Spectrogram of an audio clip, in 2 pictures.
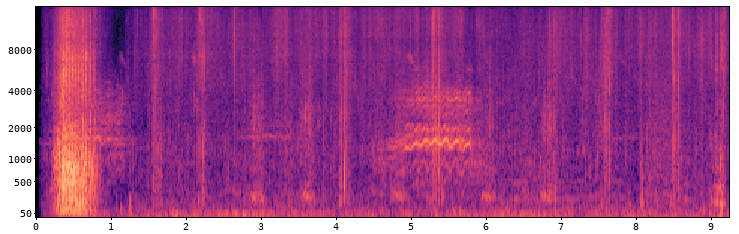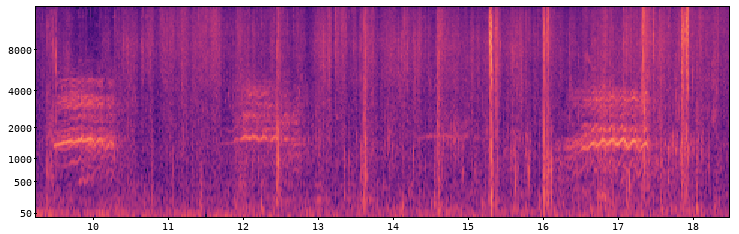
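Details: Horses grazing in a meadow: short, nasal, harmonic whinny-like calls break out near 5, 10, 12 and 17 seconds over a steady run of crisp cropping and chewing clicks, opened by a loud thump.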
